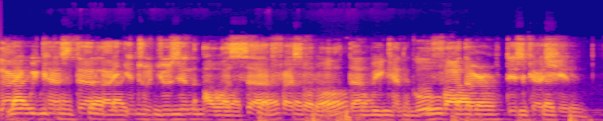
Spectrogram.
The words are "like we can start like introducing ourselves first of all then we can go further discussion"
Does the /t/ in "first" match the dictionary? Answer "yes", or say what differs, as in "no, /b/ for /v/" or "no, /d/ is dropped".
no, /t/ is dropped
